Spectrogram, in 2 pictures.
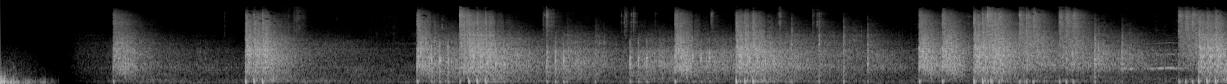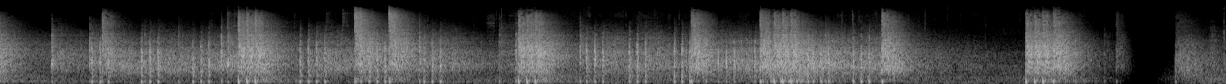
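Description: Small-arms gunfire, rapid bursts and single shots, each trailing off in an echo.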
